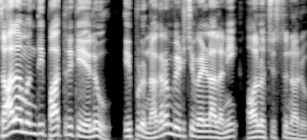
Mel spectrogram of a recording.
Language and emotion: Telugu, neutral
